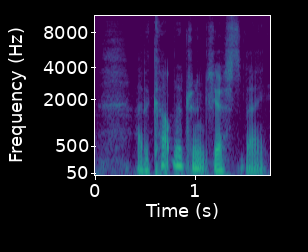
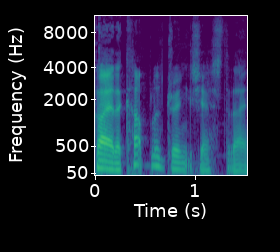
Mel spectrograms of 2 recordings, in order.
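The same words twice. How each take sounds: First: It is said with a lowered, quieter voice. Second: It is said at normal speaking volume.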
